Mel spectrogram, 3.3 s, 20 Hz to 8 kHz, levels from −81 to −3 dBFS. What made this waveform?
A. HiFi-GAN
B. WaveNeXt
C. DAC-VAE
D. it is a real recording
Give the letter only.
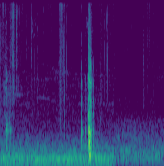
D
